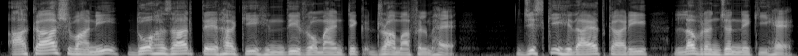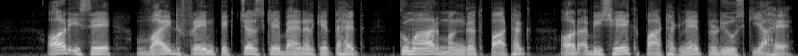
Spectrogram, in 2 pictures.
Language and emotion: Urdu, neutral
